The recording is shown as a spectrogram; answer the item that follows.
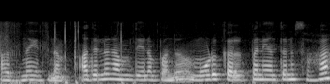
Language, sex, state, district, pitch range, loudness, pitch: Kannada, female, Karnataka, Belgaum, 205-230 Hz, -17 LUFS, 215 Hz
